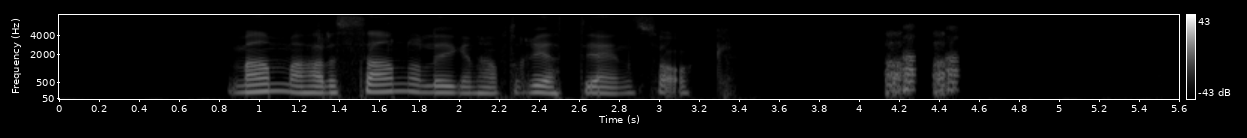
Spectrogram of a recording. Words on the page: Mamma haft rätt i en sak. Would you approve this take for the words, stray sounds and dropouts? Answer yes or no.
no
